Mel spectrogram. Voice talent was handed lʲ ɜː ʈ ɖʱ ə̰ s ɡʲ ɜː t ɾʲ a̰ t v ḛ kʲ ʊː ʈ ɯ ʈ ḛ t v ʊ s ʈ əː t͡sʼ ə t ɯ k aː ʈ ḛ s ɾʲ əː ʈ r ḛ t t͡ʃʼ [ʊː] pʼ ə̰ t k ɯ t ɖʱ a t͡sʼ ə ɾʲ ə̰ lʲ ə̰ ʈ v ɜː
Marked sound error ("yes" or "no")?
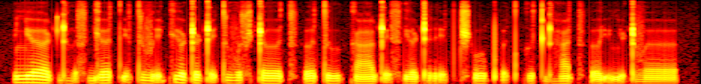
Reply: no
